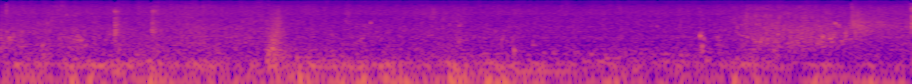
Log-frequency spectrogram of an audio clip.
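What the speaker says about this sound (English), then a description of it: "Storm brewing." A brewing thunderstorm at sea in the fishing video game Dredge: a steady low rumble of wind and rain washes over the boat, with faint distant thunder rolling underneath, no voices.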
